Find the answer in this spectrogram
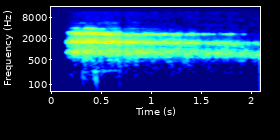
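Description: A person's long audible breath out through the mouth, lasting about two seconds and fading away: an exhale during a mat Pilates leg exercise.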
